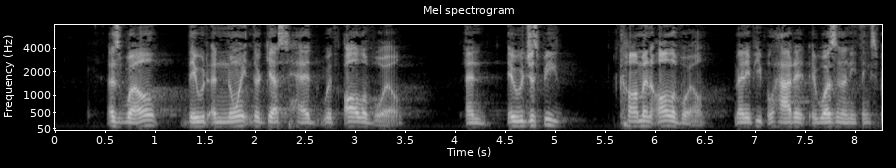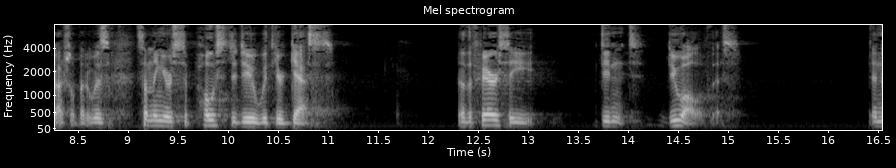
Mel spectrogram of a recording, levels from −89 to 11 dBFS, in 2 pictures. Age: 20-39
